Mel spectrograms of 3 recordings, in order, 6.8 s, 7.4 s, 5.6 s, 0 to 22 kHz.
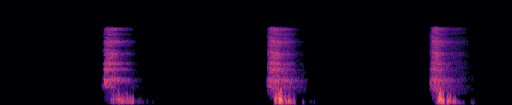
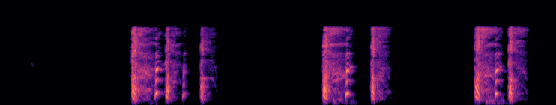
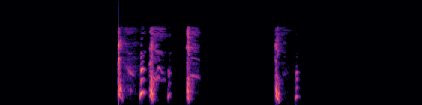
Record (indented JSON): {
  "exhalation_length": "6.8 s",
  "exhalation_amplitude": 17333,
  "exhalation_signal_mean_std_ratio": 0.26,
  "three_cough_length": "7.4 s",
  "three_cough_amplitude": 25215,
  "three_cough_signal_mean_std_ratio": 0.28,
  "cough_length": "5.6 s",
  "cough_amplitude": 32767,
  "cough_signal_mean_std_ratio": 0.19,
  "survey_phase": "alpha (2021-03-01 to 2021-08-12)",
  "age": "45-64",
  "gender": "Female",
  "wearing_mask": "No",
  "symptom_cough_any": true,
  "symptom_fatigue": true,
  "smoker_status": "Never smoked",
  "respiratory_condition_asthma": false,
  "respiratory_condition_other": false,
  "recruitment_source": "Test and Trace",
  "submission_delay": "2 days",
  "covid_test_result": "Positive",
  "covid_test_method": "RT-qPCR",
  "covid_ct_value": 17.8,
  "covid_ct_gene": "ORF1ab gene"
}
